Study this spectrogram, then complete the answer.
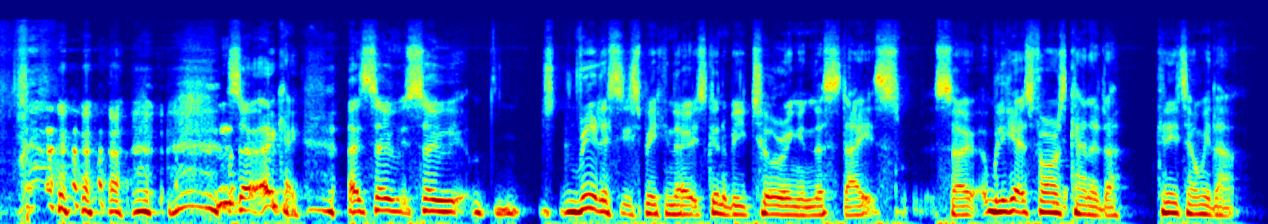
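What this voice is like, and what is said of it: British accent. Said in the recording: “I love your accent so much. I want to hear it all the time.”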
